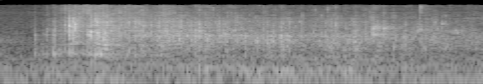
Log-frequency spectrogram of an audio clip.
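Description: Water being poured to mix a cleaning solution, a soft steady splashing fill that runs continuously at low level with no talking.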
